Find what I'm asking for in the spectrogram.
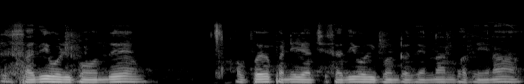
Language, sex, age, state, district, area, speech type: Tamil, male, 18-30, Tamil Nadu, Kallakurichi, rural, spontaneous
